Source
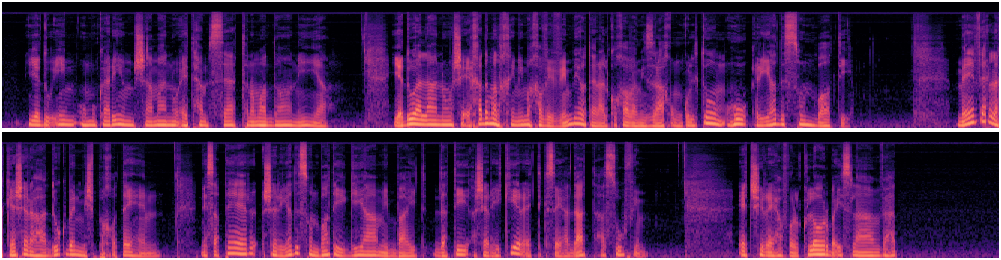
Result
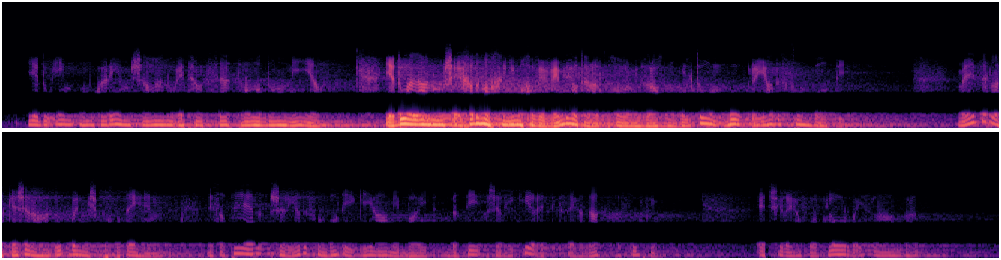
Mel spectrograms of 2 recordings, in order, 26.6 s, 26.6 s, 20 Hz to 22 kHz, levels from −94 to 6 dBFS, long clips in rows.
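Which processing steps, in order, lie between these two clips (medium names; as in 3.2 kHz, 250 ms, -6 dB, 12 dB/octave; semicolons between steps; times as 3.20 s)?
Doppler pass-by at 6.14 s, 8 m/s, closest 11 m; FFT band-reject 460–1200 Hz; elliptic low-pass 2.5 kHz, stop band 70 dB; tilt shelf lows +3.5 dB, about 1.5 kHz; on a send: reverberation RT60 5.4 s, pre-delay 102 ms, DRR 11.5 dB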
